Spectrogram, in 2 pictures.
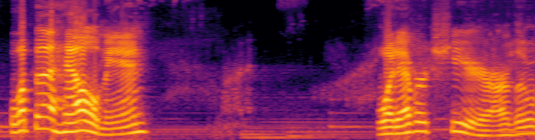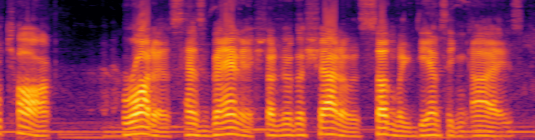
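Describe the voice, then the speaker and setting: A male livestreamer reads game narration in an average-pitched voice at a slow pace. His delivery is dramatic, with colloquial asides. Faint music plays behind him. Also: a bit bright. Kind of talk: game narration read aloud with casual commentary.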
